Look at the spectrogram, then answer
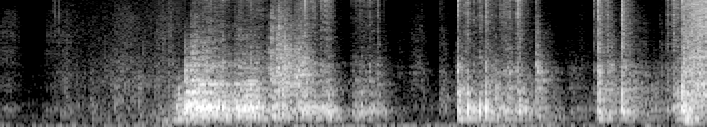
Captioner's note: loud scraping and cracking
